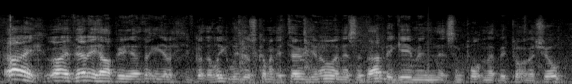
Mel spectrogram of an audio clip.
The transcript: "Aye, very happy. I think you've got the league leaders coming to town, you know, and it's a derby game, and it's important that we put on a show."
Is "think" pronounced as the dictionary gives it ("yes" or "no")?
yes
